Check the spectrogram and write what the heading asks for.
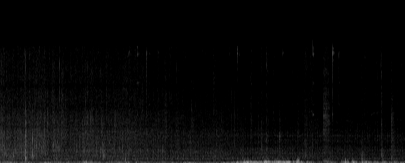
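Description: A vehicle engine idling, with a louder low rumble swelling briefly a little under four seconds in.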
